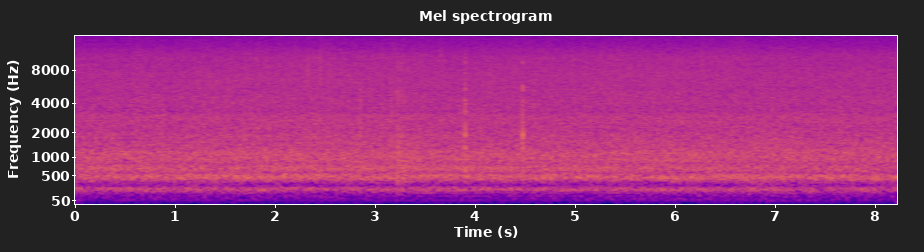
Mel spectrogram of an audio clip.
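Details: Honey bees at work on wax cappings after the harvest, filmed at close range: a steady, broad buzzing wash of many wings with two small clicks midway.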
